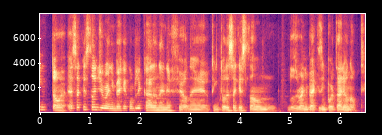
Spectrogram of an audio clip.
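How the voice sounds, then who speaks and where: Music plays in the background as a man speaks at a moderate pace with hardly any pauses. His medium-pitched voice has lively intonation. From Curitiba, Paraná, southern Brazil. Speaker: American football podcast co-host. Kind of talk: casual chat.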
